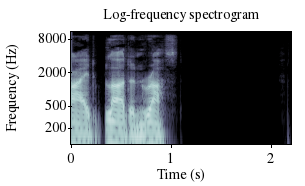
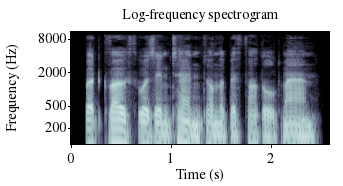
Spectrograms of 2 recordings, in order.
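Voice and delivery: ordinary delivery, nothing marked

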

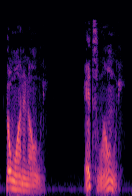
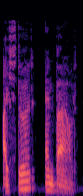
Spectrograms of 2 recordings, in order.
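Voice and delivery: ordinary delivery

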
